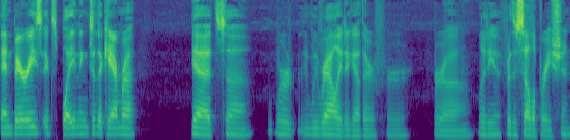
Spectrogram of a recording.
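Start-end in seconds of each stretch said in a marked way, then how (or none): 2.9-8.6 mock dreary, flat delivery. Retelling Barry's interview answer to the producers, imitating Barry's dreary monotone. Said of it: "the most dreary monotone explanation".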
